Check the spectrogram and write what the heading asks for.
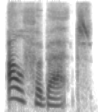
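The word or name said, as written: alphabet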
